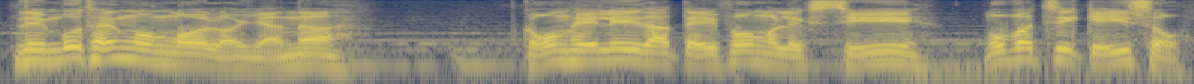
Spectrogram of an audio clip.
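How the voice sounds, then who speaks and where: Over background music, a medium-pitched man speaks quickly with lively intonation and a natural sound, irritated and skeptical in mood. As the radio drama's lead, he narrates in first person as a bankrupt male electronics trader who is streetwise, hot-tempered and hard-pressed, using an emphatic, colloquial style.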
